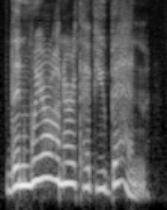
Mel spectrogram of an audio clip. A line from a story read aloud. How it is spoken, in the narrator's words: cried Monsieur Fourmeret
